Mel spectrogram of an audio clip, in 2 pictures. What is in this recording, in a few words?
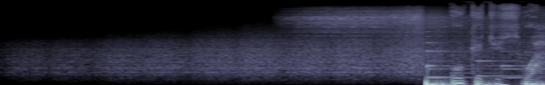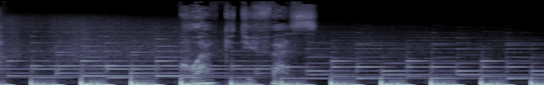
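French, male, narration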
